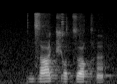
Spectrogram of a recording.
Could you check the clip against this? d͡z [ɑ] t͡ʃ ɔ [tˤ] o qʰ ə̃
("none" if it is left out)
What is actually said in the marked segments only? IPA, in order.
ɑ, t͡s

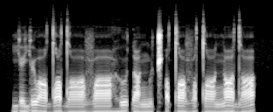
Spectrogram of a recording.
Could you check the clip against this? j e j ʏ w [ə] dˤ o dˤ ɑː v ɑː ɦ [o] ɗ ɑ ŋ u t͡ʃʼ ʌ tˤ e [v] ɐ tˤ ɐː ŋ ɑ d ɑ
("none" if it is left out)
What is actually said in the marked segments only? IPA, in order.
ɑ, u, v

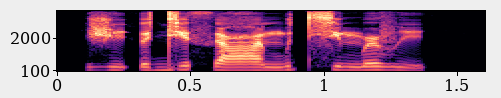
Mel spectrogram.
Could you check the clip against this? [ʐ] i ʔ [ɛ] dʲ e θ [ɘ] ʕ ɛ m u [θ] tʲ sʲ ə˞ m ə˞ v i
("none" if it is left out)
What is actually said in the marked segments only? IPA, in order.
ʒ, ɘ, ɘ, none

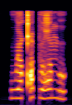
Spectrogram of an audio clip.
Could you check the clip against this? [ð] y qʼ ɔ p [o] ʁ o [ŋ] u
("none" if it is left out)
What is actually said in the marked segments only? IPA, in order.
w, u, ŋ

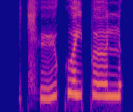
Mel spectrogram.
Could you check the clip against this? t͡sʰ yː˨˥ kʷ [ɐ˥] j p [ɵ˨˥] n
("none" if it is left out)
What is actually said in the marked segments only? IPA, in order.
ɐ˥, ɵ˥

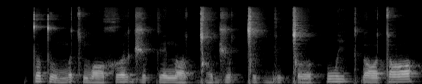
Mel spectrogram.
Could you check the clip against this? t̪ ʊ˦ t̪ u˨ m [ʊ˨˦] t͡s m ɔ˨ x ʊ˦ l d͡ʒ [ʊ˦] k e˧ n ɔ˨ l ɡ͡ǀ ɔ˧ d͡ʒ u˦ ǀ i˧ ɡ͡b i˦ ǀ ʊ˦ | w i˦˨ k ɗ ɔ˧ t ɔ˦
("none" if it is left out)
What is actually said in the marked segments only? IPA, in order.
ʊ˦, ʊ˧

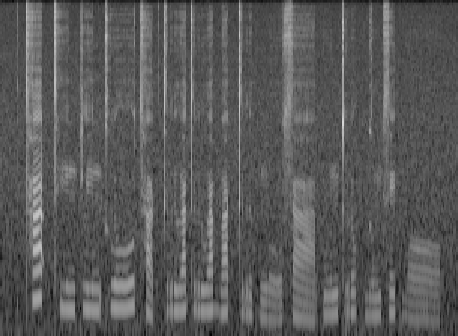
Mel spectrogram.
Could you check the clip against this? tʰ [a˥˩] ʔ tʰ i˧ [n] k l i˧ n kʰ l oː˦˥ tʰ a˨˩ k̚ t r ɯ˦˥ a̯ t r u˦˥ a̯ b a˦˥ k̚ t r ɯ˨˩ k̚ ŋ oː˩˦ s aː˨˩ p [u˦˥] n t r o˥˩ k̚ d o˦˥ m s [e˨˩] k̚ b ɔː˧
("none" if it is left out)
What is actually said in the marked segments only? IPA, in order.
a˥˩, n, u˦˥, e˥˩

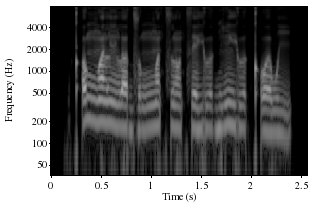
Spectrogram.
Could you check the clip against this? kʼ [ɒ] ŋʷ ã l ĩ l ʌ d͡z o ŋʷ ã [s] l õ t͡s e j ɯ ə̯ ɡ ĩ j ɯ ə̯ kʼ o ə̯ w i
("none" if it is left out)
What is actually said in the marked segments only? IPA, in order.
ʌ, t͡s

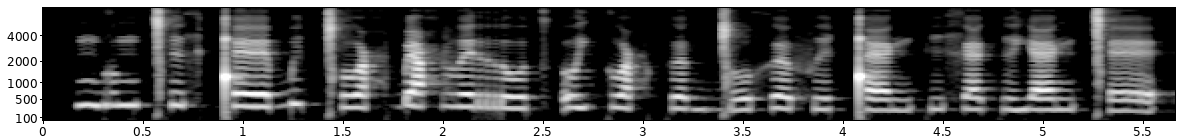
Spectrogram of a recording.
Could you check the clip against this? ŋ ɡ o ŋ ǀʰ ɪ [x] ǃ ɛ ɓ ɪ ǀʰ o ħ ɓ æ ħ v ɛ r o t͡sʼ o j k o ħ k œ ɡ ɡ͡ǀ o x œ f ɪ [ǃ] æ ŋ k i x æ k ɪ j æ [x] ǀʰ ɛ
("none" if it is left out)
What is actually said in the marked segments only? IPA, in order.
x, ǃ, ŋ

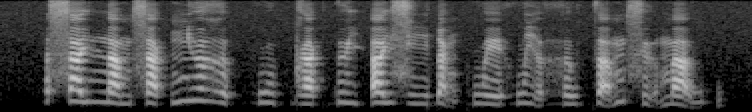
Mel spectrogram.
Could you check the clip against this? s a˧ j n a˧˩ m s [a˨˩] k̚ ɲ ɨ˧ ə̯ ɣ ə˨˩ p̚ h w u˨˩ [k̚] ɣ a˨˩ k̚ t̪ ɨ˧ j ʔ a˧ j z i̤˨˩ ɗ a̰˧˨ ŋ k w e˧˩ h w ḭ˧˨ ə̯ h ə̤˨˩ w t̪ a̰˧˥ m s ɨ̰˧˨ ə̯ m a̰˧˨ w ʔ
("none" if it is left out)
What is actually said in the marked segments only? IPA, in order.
a˨˩, p̚

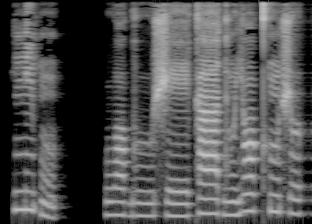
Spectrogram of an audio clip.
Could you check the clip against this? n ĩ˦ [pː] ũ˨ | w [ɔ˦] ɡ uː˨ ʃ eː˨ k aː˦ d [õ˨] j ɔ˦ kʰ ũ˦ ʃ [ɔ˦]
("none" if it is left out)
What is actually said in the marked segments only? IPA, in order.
p, ɔ˨, ũ˨, ʊ˦

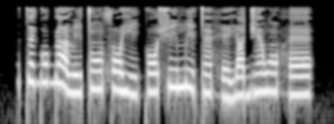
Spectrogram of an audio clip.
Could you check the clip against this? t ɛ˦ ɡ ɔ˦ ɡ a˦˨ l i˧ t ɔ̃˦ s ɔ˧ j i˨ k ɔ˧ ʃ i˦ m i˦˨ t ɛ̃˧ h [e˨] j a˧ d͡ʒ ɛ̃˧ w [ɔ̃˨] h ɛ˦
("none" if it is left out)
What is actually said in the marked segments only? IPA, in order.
e˨, ɔ̃˧

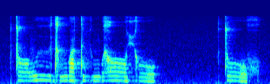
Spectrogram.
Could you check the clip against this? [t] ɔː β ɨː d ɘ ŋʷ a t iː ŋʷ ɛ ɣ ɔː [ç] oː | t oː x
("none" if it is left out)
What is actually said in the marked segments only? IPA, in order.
t, ç

